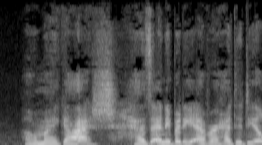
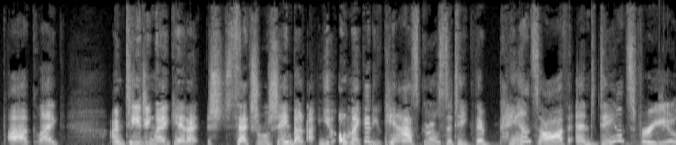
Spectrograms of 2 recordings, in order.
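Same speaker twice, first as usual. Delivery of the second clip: worked-up inner voice; 7 semitones higher than usual. Retold or imitated. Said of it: "I'm getting very emotional about this".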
